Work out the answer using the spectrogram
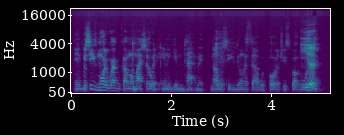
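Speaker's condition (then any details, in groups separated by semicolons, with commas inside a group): No condition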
